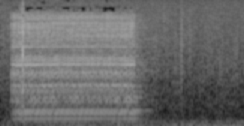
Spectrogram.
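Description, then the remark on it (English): An intercom buzzer, used to buzz the constable on duty, sounds once in a single steady, harsh, rasping buzz lasting just under a second, loud and even, then cuts off, leaving a low hum. “Now, just buzz that constable.”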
